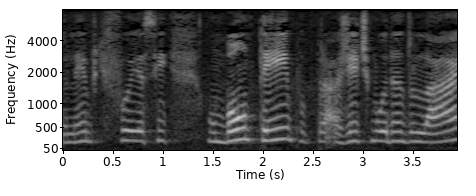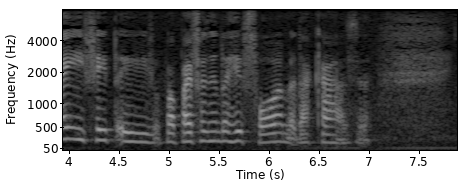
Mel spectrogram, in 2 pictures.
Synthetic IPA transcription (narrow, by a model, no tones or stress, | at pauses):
ewlẽmbɾʊkɪ̥fojasĩ | ũbõw̃t̪ẽpʊpɾɐ̰aʒẽnt͡ʃɪmoɾɐ̃nd̪ʊlaɪfejt̪ɪʊpapajfazẽnd̪ʊɐɦefɔɾmɐ̰d̪ɐkazɐ̰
